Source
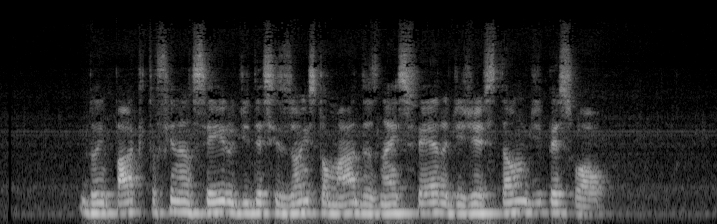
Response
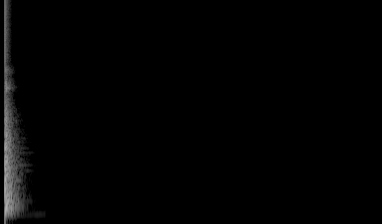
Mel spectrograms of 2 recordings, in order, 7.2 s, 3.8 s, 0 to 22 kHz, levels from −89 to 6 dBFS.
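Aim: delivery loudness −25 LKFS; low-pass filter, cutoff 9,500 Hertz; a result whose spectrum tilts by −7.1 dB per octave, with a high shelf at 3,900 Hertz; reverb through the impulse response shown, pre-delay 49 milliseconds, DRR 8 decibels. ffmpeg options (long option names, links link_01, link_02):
-filter_complex "[0:a]lowpass=9500,highshelf=frequency=3900:gain=-8,asplit=2[link_01][link_02];[1:a]atrim=start_sample=2205,adelay=49[link_03];[link_02][link_03]afir=irnorm=-1:irlink=0,volume=-27dB[link_04];[link_01][link_04]amix=inputs=2:normalize=0,volume=-1.5dB"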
